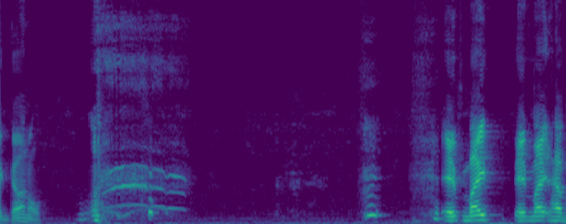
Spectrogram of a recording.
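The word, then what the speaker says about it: gunwale: your head off the gun whale yep oh is that what that actually is called we always called it the gunnel it might it might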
